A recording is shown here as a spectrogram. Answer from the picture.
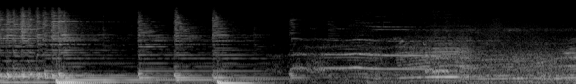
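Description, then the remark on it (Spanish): Cows moo in a few deep, drawn-out calls, followed by a rooster crowing and other farmyard animal sounds in the background. No one speaks. “Las vacas se ordeñan desde las 5 de la mañana para tener lista la leche temprano.”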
